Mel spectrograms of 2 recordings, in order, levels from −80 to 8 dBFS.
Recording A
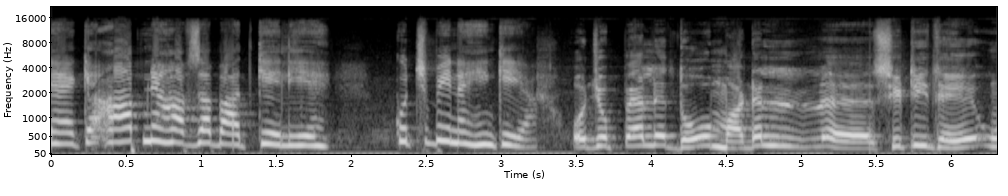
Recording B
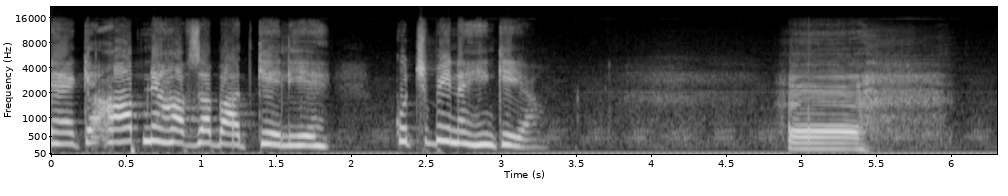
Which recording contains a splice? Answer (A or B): A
